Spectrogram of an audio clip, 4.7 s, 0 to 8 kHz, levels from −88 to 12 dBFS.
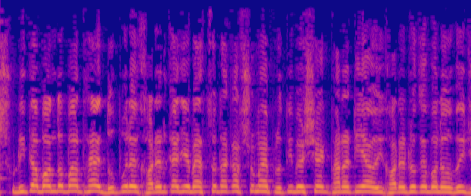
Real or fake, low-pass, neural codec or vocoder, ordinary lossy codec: real; none; none; none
